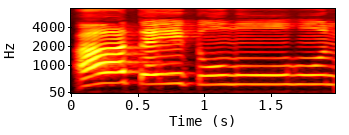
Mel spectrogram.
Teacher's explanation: تو آپ نے نون مشدد کا غنہ کر کے ہی رکنا ہے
